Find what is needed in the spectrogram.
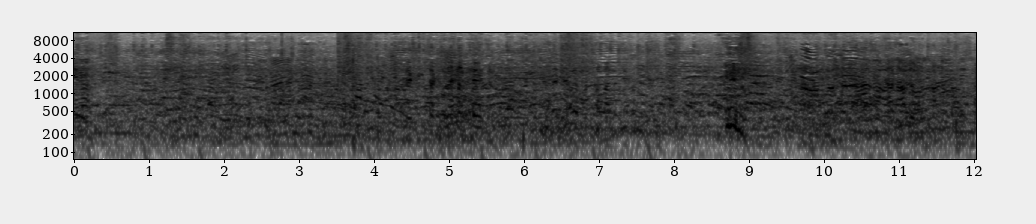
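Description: Several men talking over one another in lively group chatter, no single voice standing out.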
